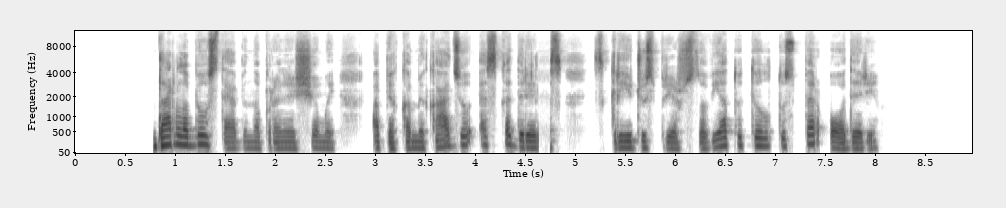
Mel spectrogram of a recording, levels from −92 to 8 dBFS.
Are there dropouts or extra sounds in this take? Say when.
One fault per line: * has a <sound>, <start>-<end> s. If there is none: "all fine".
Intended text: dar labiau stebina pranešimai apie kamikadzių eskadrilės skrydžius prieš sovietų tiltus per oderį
* has a dropout, 4.6-4.8 s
